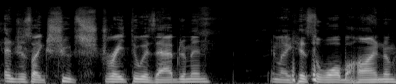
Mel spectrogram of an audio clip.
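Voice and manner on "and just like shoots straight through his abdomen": ordinary talk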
